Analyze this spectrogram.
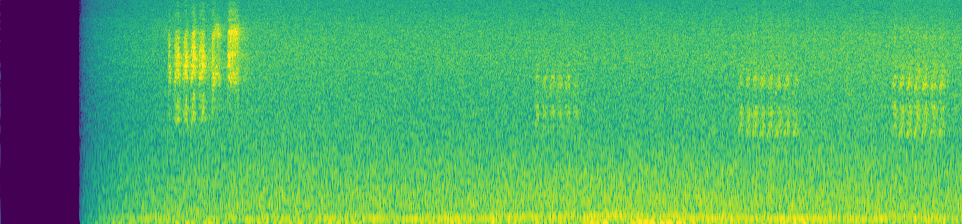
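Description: Outdoor woodland ambience fading in after a second of silence: short, rapid bird trills about every two to three seconds over a steady low rush, the first near two seconds in being the loudest.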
